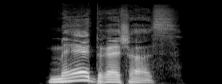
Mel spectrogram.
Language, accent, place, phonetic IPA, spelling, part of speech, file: German, Germany, Berlin, [ˈmɛːˌdʁɛʃɐs], Mähdreschers, noun, De-Mähdreschers.ogg
- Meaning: genitive singular of Mähdrescher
